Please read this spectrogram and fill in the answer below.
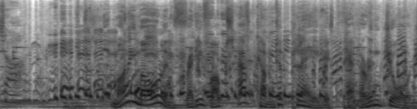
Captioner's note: laughing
